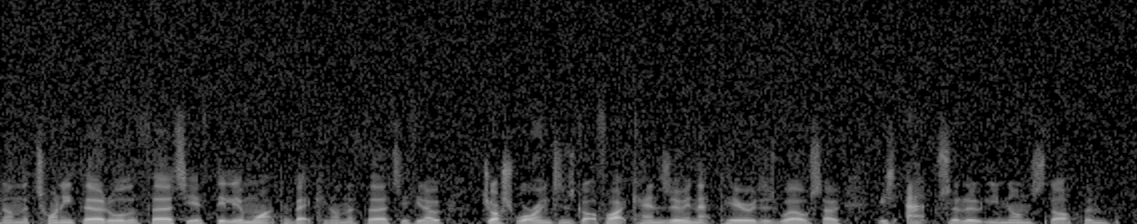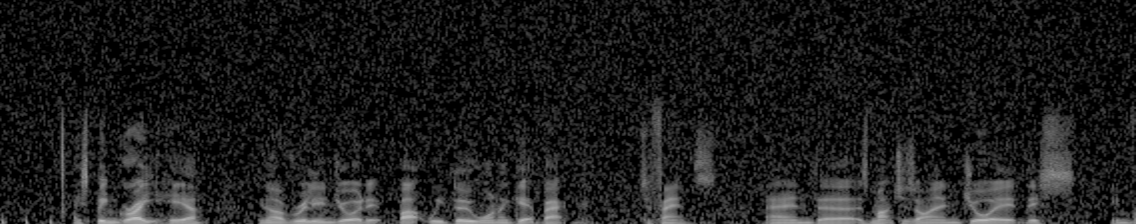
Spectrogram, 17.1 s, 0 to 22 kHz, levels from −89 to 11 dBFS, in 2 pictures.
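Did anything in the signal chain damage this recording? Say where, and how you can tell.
Yes. Overdone noise removal runs the whole way through, from a suppressor set too hard. It gates whole bands, leaving near-silent gaps with twinkling specks.

A train of clicks runs from 7.48 to 8.91 s, after "it's absolutely" and before "it's been great here". There are about ten regular ticks at 5.6 per second, peaking about 5 dB above the speech, likely interference at the analogue or interface stage.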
